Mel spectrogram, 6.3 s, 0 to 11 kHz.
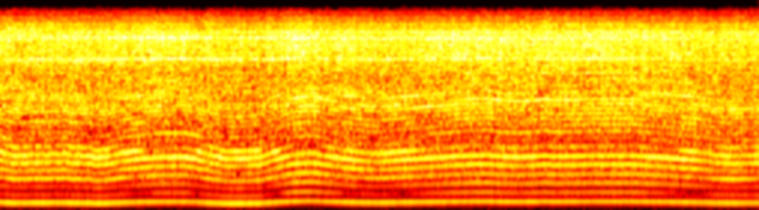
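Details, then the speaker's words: Chainsaw with its chain filed to a 10-degree angle: a steady, loaded buzz that sags a little as it bites, cutting slowly like a dull saw. "Remember, we're 10 degrees, but it cuts real slow. So let's see if it'll do a cross cut. Throwing some okay sized chunks, but it's just, it cuts like a dull saw."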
